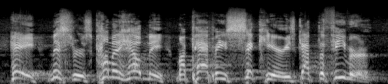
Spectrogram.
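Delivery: put-on high, loud pleading boy's call; loud, high plea from the raft to the boat; Huck calling for help. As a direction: holler for help like a frightened boy on a raft. Huck calls to the slave hunters.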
